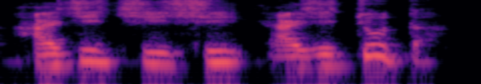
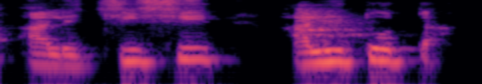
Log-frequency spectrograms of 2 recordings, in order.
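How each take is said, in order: First: "Ayichishi, Ayituta" said with a Y sound, a-yi; softer teacher demo of "Ayichishi", Y sound; ayi pronunciation. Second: "alichishi, alituta" said with a clear L sound, a-li; careful teacher demo of "alituta", L sound; ali pronunciation. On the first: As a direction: say "Ayituta" with the Y sound of the other accent. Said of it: "que es el acento del". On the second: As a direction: say "alituta" with a plain L where others use Y. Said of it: "la pronunciación es". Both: Shown as a demonstration.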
